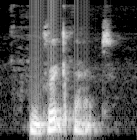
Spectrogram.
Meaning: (noun) A piece of brick, rock, etc., especially when used as a weapon (for example, thrown or placed in a sock or other receptacle and used as a club)
- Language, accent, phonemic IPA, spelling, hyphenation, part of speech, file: English, Southern England, /ˈbɹɪkbæt/, brickbat, brick‧bat, noun / verb, LL-Q1860 (eng)-brickbat.wav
